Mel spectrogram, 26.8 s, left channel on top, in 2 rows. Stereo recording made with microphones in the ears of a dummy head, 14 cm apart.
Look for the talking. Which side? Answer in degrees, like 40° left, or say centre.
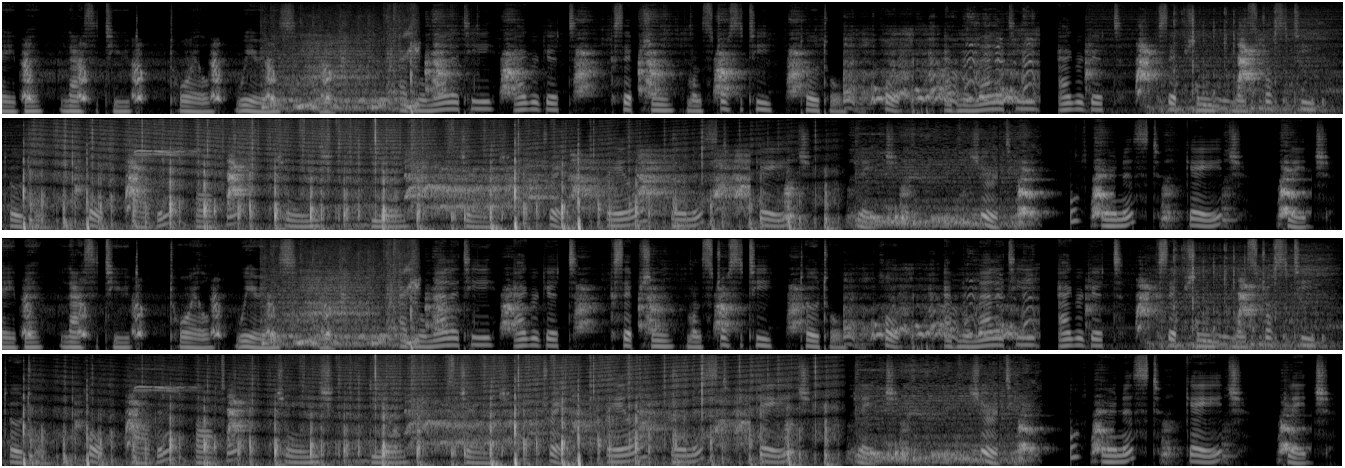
30° right.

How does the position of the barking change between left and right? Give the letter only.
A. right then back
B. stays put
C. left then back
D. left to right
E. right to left
B.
